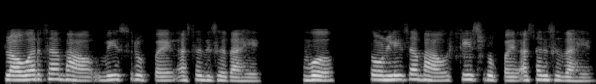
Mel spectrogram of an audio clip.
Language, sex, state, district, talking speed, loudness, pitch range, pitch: Marathi, female, Maharashtra, Dhule, 170 wpm, -18 LUFS, 180-215 Hz, 205 Hz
